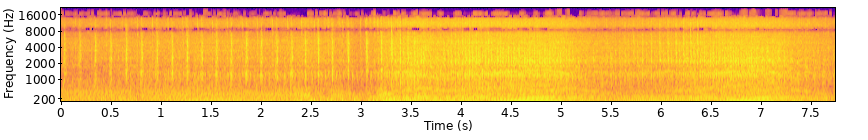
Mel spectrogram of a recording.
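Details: Big-turbo engine after dyno failure, compression and big ends good: light fast top-end tapping about three and a half per second over rough idle, consistent with a soft hydraulic tappet.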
